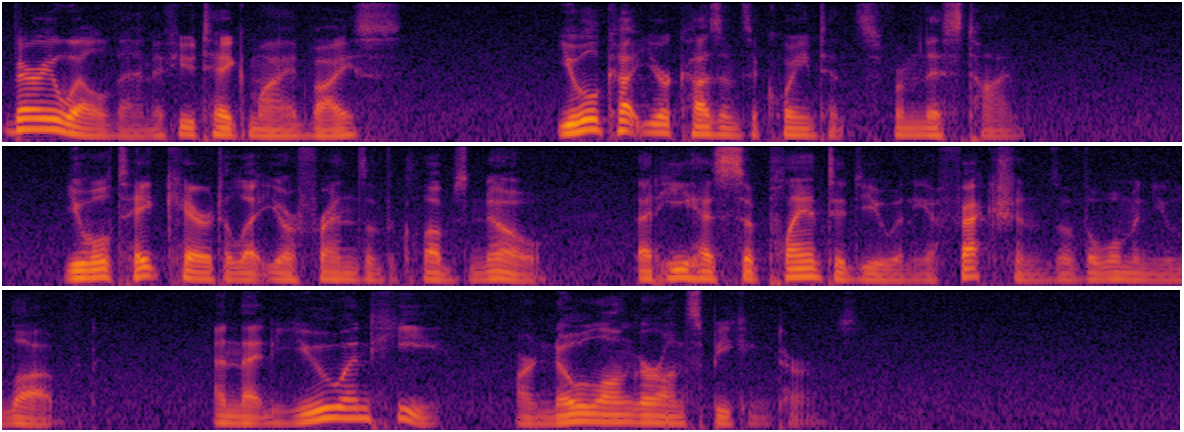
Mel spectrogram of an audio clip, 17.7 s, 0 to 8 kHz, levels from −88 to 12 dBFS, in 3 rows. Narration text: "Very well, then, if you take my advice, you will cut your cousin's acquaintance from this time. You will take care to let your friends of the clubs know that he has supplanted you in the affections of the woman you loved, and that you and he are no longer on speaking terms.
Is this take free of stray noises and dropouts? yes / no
yes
